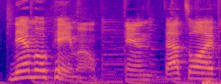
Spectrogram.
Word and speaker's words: NaMoPaiMo: yeah they did well that was Nano payo you you would think I've learned to say it correctly by now Namo payo and that's all I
